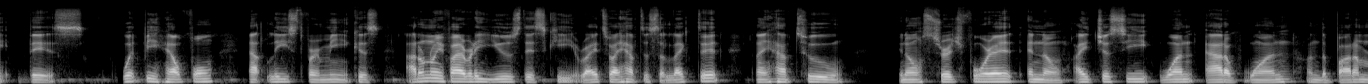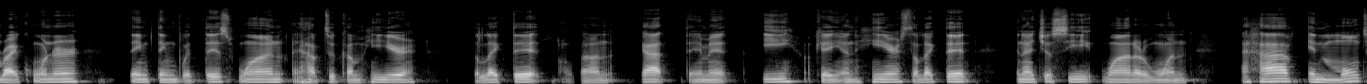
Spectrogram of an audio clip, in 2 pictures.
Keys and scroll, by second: 0.1-5.6 typing, 7.8 shift+8, 14.8-18.3 typing, 20.8 shift+b, 21.2 shift+e, 22.5 shift+8, 25.6 Escape, 26.2-27.3 typing.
